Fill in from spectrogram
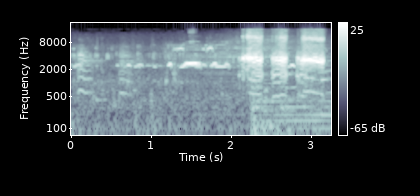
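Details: Teal calling to its flock, a call described as tested and working; a few faint whistled notes give way after two seconds to loud, harsh, repeated calls with ringing overtones.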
